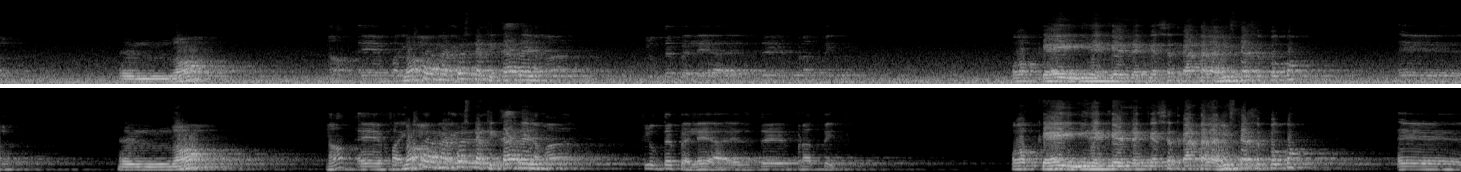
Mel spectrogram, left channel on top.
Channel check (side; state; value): left; noise; rumble, 5 dB below the sound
